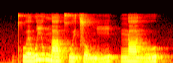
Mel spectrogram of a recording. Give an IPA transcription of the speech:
kʷʰ ɛː˨ w iː˥ w n̪ aː˧ kʷʰ e˨ j t͡s o˨˧ w ŋ iː˨˥ | ŋ aː˨ ŋ uː˨˧

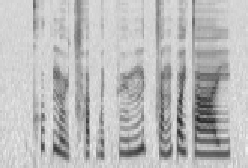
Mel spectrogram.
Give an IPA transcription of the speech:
kʰ ʊ˥ k̚ n̪ ɵ˨˩ ɥ t͡sʰ ɐ˨ k̚ w ɪ˨ k̚ f yː˨˧ m n̪ ɪ˥ k̚ s ɐ˨˥ ŋ p ɐ˧ j t̪ aː˧ j

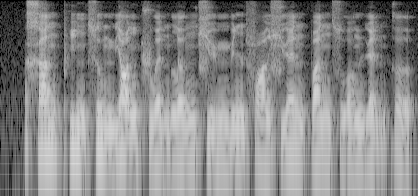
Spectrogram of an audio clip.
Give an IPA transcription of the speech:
x a˦ n pʰ i˥˨ ŋ s u˥˨ m j ɑ˥˨ ŋ ʈ͡ʂ w ə̰˨˩ n l ɤ˨˦ ŋ ɕ y˥˨ m y˦ n f ɑ˨˦ ʊ̯ ɕ ɥ ɛ˥˨ n p a˦ n s w ɔ˨˦ n̪ ɥ ɛ̰˨˩ n k ɤ˥˨

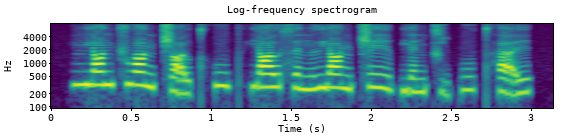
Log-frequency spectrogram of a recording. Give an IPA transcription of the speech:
n̪ j ɑ˥ ŋ ʈ͡ʂ w ɑ˥˩ ŋ ʈ͡ʂ ɑ̰˨˩ ʊ̯ t̪ʰ u˥ pʰ j ɑ˥ ʊ̯ s ə˧˥ n l j ɑ˥˧ ŋ ʈ͡ʂ e˥˩ ɪ̯ p j ɛ˧˥ n t͡ɕ ḭ˨˩ p u˥ t̪ʰ a̰˨˩˦ ɪ̯

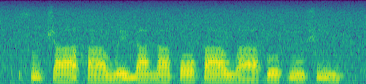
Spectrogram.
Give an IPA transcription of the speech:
s ũ˨ t͡ʃ aː˨˦ h aː˨ w e˦ j a˧ n a˧ p ɔ˨˦ f aː˦ w aː˨ ɓ o˧ ɓ ũ˧ ʃ ĩ˦˨

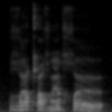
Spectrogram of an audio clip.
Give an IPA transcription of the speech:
ʁ œ qʼ ʏ ʁ ɛ̃ χ œ

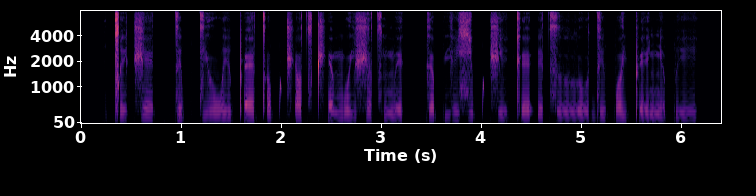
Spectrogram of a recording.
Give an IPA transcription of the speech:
ǀ i t͡ʃ e tː i p tʲ u w i pʼ ɛ tʼ ɤ p t͡ʃʼ ɔ t͡s t͡ʃʼ ɛ m u j ʃ ɤ t͡s m e kː ɛ p j i ɕ i p t͡ʃ i kʼ e ʔ i t͡s lː u d i p ɤ j pʼ e ɲ ɛ p i

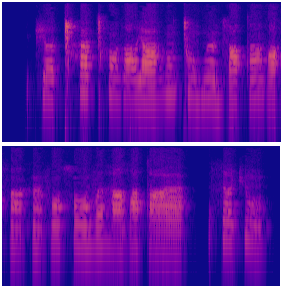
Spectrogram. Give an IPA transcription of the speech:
t͡ʃ ɐ ǁʰ a ǀʰ õ zˤ ɨ j a ɦ õ ǀ õ b ɐ̃ d͡z ʉ tˤ ɐ̃ zˤ ɐ sˤ ɐ̃ x ɐ̃ f õ sˤ õ v ɐ ɦ a zˤ ɵ tˤ a | s ɐ t͡ʃ õ

